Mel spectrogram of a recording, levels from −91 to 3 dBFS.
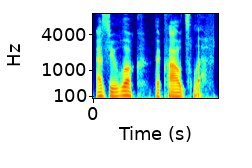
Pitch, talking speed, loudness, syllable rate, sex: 95 Hz, 215 wpm, -20 LUFS, 4.4 syllables/s, male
